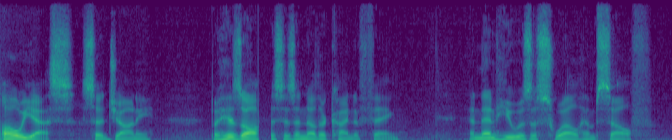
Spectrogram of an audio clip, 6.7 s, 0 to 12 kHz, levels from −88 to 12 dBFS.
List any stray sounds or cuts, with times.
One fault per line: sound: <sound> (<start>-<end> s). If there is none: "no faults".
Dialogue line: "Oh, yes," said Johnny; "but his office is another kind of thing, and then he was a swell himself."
sound: dropout (2.6-2.7 s)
